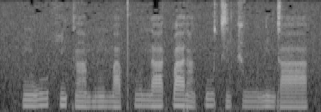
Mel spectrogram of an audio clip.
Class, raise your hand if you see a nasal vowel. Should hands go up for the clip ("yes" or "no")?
yes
